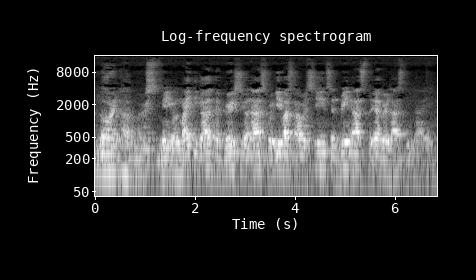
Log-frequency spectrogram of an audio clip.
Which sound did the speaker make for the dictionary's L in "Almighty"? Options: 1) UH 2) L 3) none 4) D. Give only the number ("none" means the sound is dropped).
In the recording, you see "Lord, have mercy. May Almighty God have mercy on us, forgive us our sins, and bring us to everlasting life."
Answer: 2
